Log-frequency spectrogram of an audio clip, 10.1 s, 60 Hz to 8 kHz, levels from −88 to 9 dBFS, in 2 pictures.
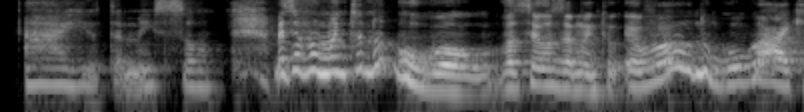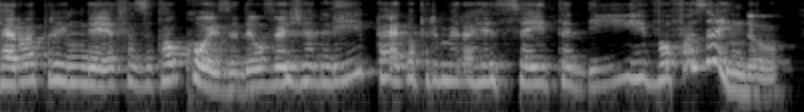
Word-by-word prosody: Ai 200 -1 -7
eu - - -16
também 195 - -12
sou. 185 -1 0 0.3
Mas 320 +2 +11
eu 370 - +3
vou 370 - +4
muito 340 +3 +4
no 340 - -1
Google, 160 - +2
você 175 +4 +5
usa 195 -3 0
muito 165 0 -5
eu 180 - 0
vou 355 - +1
no 330 +1 +3
Google, 215 +6 -3
aí 200 -2 +4
quero 215 +3 +2
aprender 225 -5 -3
a - - -4
fazer 210 -1 -7
tal 250 +2 -3
coisa, 170 -7 0
daí 185 - -4
eu 200 - -3
vejo 220 +2 -1
ali 230 +5 -8
e 345 - -12
pego 275 -5 -2
a - - -10
primeira 245 -2 -8
receita 230 -1 -3
ali 215 +7 -9
e - - -7
vou 250 +1 -4
fazendo. 160 - -2
220 Hz, 220 wpm, -26 LUFS, 190-250 Hz, 0.3 s, Mas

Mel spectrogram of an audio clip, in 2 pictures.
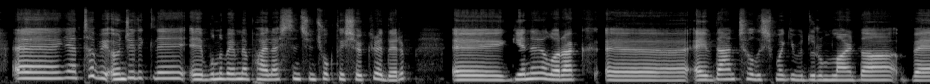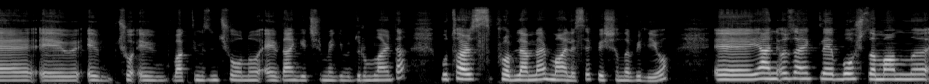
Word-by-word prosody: Eee, - - +4 0.5
ya 300 - 0
tabii, 295 -7 -1
öncelikle, 280 +1 0
eee, 230 -2 0
bunu 250 +1 +1
benimle 250 0 +2
paylaştığın 230 +1 0
için 245 -1 -2
çok 240 0 -5
teşekkür 230 0 -1
ederim. 210 +3 -1 0.5
Eee, 205 -1 +3
genel 240 +6 +2
olarak, 220 -1 +3 0.2
eee, 195 -1 0
evden 220 +4 +2
çalışma 230 -2 -3
gibi 215 -2 -6
durumlarda 205 0 +1
ve 190 - +1 0.5
ev 185 0 -2
ev 195 -1 -2 0.2
ço 210 - -5
ev 190 -1 -5
vaktinizin 195 +2 -4
çoğunu 195 0 -4
evde 195 +1 -1
geçirme 195 0 -7
gibi 185 -1 -11
durumlarda 200 - -3 0.3
bu 235 - -2
tarz 240 0 +4
problemler 215 0 +2
maalesef 205 +1 -1
yaşanabiliyor. 190 -1 -4 0.5
Eee, 225 - +1 0.3
yani, 260 0 +5
özellikle 260 -2 0
boş 255 +1 +3
zamanı 235 -1 +2
220 Hz, 130 wpm, -22 LUFS, 195-245 Hz, 0.5 s, yani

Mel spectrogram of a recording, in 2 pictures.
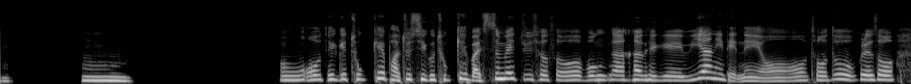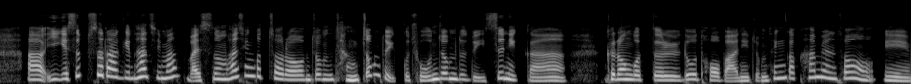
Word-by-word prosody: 네. 150 0 -8 0.7
음. 175 -3 +3 1.5
어. 195 - -1
어 200 +2 0
되게 225 +2 0
좋게 235 +4 0
봐주시고 220 +1 +1
좋게 220 +5 -1
말씀해 260 +9 +4
주셔서 205 -3 -4
뭔가가 205 +2 -1
되게 195 -2 -1
위안이 260 +6 +1
되네요. 160 -3 -3
어 160 +4 -4
저도 210 +1 -2
그래서 215 -1 +1 0.4
아 225 -3 +3
이게 235 +2 0
씁쓸하긴 375 - +1
하지만 330 -1 +2
말씀하신 255 - +1
것처럼 230 - +1
좀 225 0 -1
장점도 215 - +1
있고 155 +5 -7
좋은 190 +5 +2
점들도 245 -8 +1
있으니까 175 - -1 0.4
그런 235 0 +4
것들도 205 0 0
더 190 -3 -2
많이 160 +2 -2
좀 175 - -5
생각하면서 285 - 0
예. 175 -4 +1
215 Hz, 275 characters per minute, -23 LUFS, 185-250 Hz, 1.5 s, 말씀해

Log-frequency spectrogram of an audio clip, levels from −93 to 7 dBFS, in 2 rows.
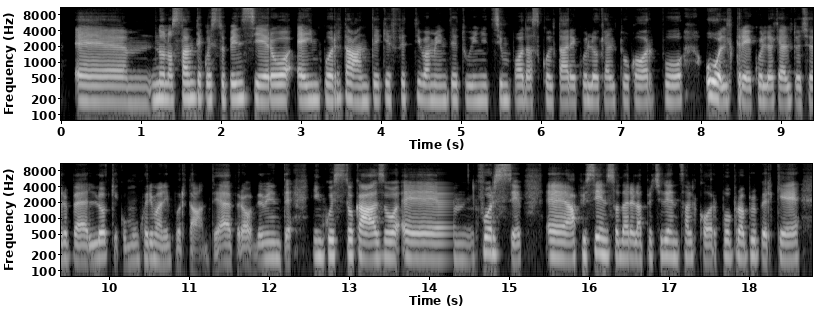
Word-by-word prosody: ehm, 175 -2 0
nonostante 200 +1 +2
questo 190 0 -3
pensiero 190 -1 +3
è 185 - +1
importante 190 -1 +1
che 190 - -7
effettivamente 190 -1 -4
tu 185 -1 -11
inizi 185 +1 -6
un 185 -1 -4
po' 185 0 -6
ad 185 -1 0
ascoltare 175 0 -3
quello 180 0 -2
che 175 0 -7
è - - -3
il 175 - -7
tuo 180 - -7
corpo, 180 +1 -1 0.3
oltre 180 -5 +6
quello 175 0 -1
che 170 - -2
è - - +1
il 165 - -5
tuo 170 -1 -4
cervello, 170 0 0
che - - -16
comunque 160 +4 -9
rimane 160 -3 -2
importante, 150 +1 -7
eh, 155 -1 0
però 145 - -4
ovviamente, 165 0 -5 0.2
in 185 -1 -3
questo 190 +1 0
caso, 180 -1 +6
ehm, 165 -2 -1
forse, 210 -6 -1 0.3
ehm, 180 -2 +4
ha 170 - +6
più 190 - -5
senso 195 -1 +1
dare 180 0 0
la 165 -1 -1
precedenza 185 0 -4
al 180 - -7
corpo 170 +4 -4
proprio 180 +1 -1
perché, 175 -6 -1
180 Hz, 160 wpm, -24 LUFS, 170-190 Hz, 0.3 s, oltre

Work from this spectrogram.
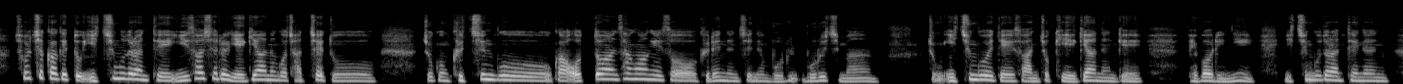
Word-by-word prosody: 솔직하게 280 -4 +3
또 - - +5
이 165 - +2
친구들한테 225 - +2
이 175 +3 +1
사실을 250 -3 +2
얘기하는 205 +7 +2
거 185 - -1
자체도 160 -6 -2 0.4
조금 175 -1 -3
그 190 +3 +1
친구가 195 -6 +1
어떠한 240 +8 +4
상황에서 220 - 0
그랬는지는 160 -3 -3
모르 135 -1 -5
모르지만 145 -4 -3 0.5
좀 - - -5
이 165 -1 +1
친구에 215 - +3
대해서 155 -4 -1
안 140 -1 -1
좋게 150 - -3
얘기하는 155 +3 +1
게 70 - -3 0.4
돼 145 - -4
버리니 155 -1 0 0.3
이 - - -5
친구들한테는 180 -5 -1
175 Hz, 315 characters per minute, -23 LUFS, 155-215 Hz, 0.5 s, 또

